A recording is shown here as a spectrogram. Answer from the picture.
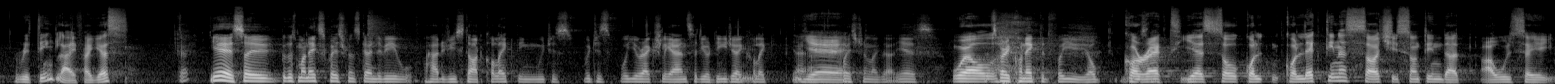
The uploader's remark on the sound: Live conversation in the gallery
